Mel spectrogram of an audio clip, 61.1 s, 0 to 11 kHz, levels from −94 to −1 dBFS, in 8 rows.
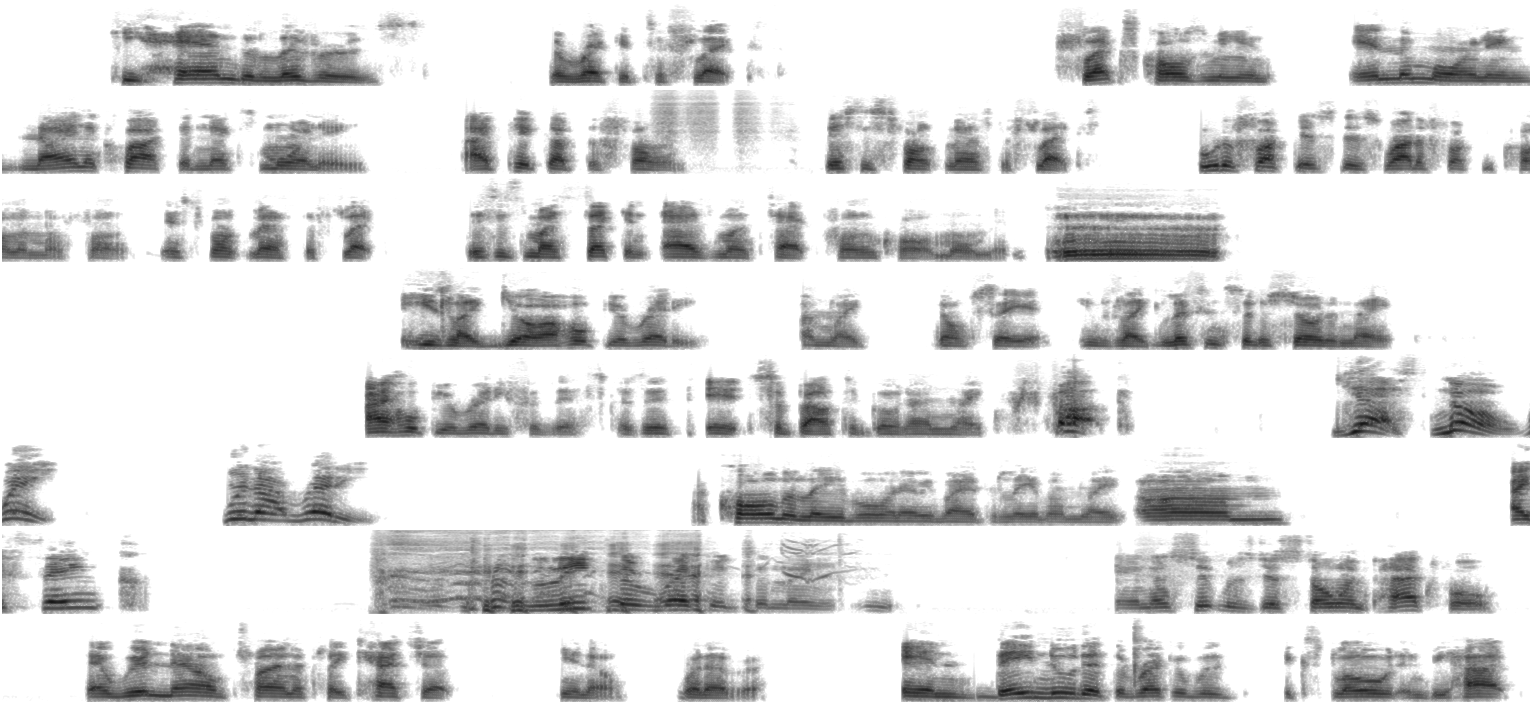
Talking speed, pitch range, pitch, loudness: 140 wpm, 110-155 Hz, 125 Hz, -24 LUFS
